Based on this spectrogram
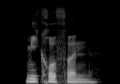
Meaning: microphone
- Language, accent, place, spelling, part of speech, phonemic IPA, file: French, France, Lyon, microphone, noun, /mi.kʁɔ.fɔn/, LL-Q150 (fra)-microphone.wav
